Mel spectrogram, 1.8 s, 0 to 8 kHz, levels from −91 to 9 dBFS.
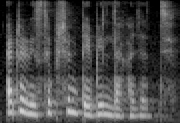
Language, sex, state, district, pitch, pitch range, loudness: Bengali, female, West Bengal, Cooch Behar, 225 Hz, 190-265 Hz, -20 LUFS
